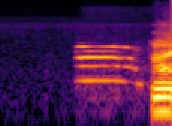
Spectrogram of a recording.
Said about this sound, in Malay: Bunyi kucing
